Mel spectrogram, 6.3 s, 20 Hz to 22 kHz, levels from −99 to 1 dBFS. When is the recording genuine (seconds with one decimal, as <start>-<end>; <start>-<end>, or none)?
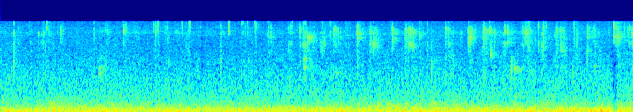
0.0-6.3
